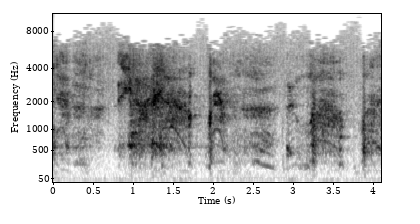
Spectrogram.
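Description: A man coughing and clearing his throat in several fits, with strained voiced sputters between them, choking on a drink of straight bourbon that he is not used to.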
